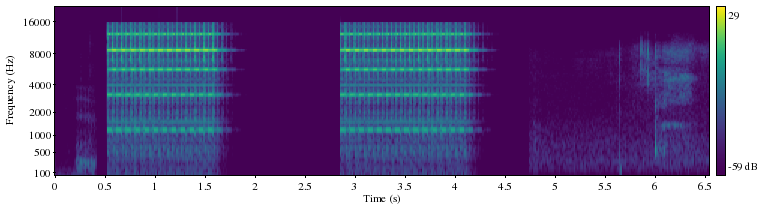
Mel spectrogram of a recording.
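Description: A telephone bell rings for an incoming call: two long, loud, clattering rings separated by a short pause, followed by a few soft clicks and faint rustling.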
